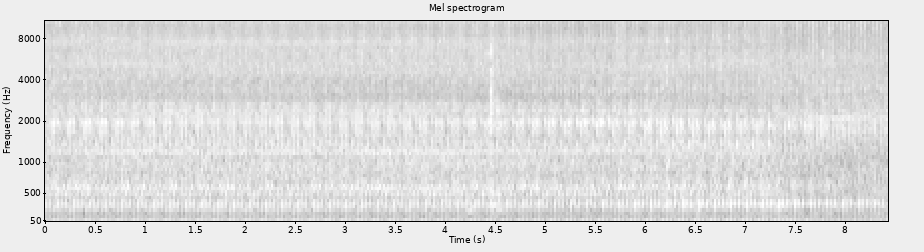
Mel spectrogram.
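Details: Ford Fiesta 1.6 TDCi diesel idling with a lumpy, uneven beat near three per second and a shaky undertone; rough idle, also smokes acrid when revved, cause not yet found.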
